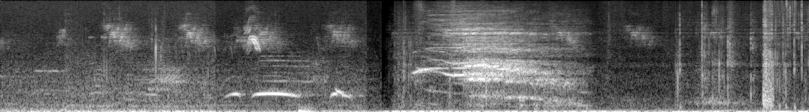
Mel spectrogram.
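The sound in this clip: Horses neigh at a horse event, giving a couple of shrill whinnies. Pigeons coo, hooves clip-clop and people talk in the background.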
